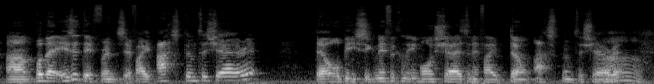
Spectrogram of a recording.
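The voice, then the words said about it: Speaks with a noticeable accent. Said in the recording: “I thought it was the accent. Because I think that's a totally unfair advantage. ... It's put on. I'm actually from... No, I'm not really. ... I thought it was part accent”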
